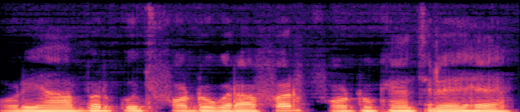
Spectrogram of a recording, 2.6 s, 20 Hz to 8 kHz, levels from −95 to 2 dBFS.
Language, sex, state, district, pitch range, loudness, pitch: Hindi, male, Uttar Pradesh, Saharanpur, 125-130 Hz, -12 LUFS, 125 Hz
